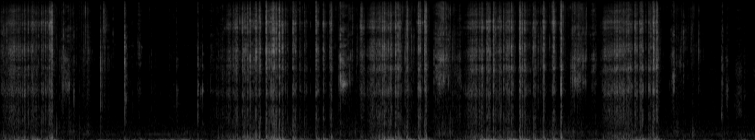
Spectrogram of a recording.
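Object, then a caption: Soap bar carved with a metal knife. A dry, solid orange soap bar is carved with a metal knife, and crumbly shavings fall onto a pile. Bright, crunchy scraping and crackling come in dense bursts over a low rumble, with short sharp clicks and no ringing after them.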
